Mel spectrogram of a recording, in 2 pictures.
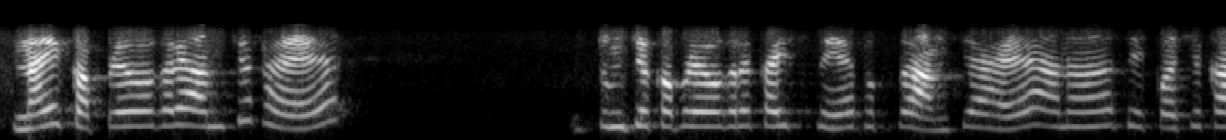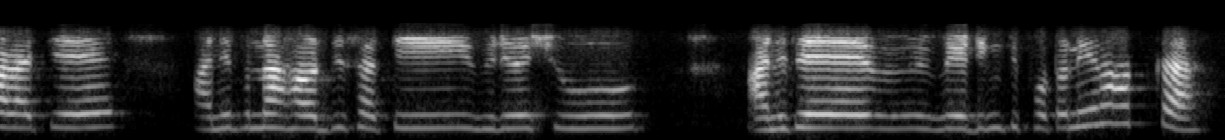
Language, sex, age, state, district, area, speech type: Marathi, female, 30-45, Maharashtra, Thane, urban, conversation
